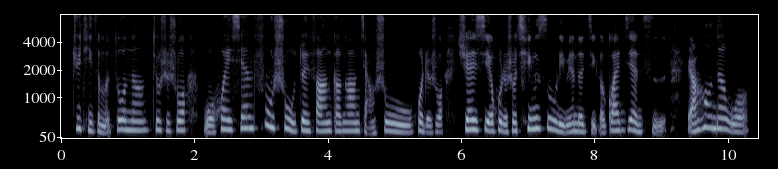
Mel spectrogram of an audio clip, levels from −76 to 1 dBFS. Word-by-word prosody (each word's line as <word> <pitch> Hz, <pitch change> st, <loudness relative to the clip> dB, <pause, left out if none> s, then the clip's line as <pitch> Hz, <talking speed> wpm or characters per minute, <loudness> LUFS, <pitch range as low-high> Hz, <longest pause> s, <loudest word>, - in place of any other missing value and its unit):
具 265 Hz, -, +1 dB
体 220 Hz, -4 st, -3 dB
怎 190 Hz, -2 st, -3 dB
么 155 Hz, -, -1 dB
做 235 Hz, 0 st, +1 dB
呢？ 220 Hz, 0 st, -1 dB
就 230 Hz, 0 st, -2 dB
是 210 Hz, -1 st, -5 dB
说 220 Hz, +2 st, 0 dB, 0.2 s
我 165 Hz, -, +1 dB
会 235 Hz, +5 st, +1 dB
先 270 Hz, +4 st, +1 dB
复 310 Hz, +3 st, 0 dB
述 255 Hz, -5 st, 0 dB
对 205 Hz, +1 st, +2 dB
方 200 Hz, 0 st, +1 dB
刚 200 Hz, -1 st, -1 dB
刚 200 Hz, 0 st, 0 dB
讲 145 Hz, -7 st, -7 dB
述 180 Hz, -3 st, +1 dB
或 195 Hz, +4 st, -1 dB
者 165 Hz, -3 st, -3 dB
说 175 Hz, +1 st, -4 dB, 0.2 s
宣 235 Hz, -1 st, +5 dB
泄， 220 Hz, -3 st, +4 dB
或 205 Hz, +2 st, +1 dB
者 180 Hz, -, 0 dB
说 205 Hz, +4 st, 0 dB
倾 250 Hz, +5 st, +3 dB
诉 255 Hz, -2 st, -1 dB
里 180 Hz, -4 st, +2 dB
面 180 Hz, +3 st, -1 dB
的 185 Hz, -1 st, +2 dB
几 180 Hz, -, -5 dB
个 160 Hz, -, -4 dB
关 210 Hz, +5 st, 0 dB
键 220 Hz, -5 st, 0 dB
词。 185 Hz, -, -7 dB, 0.3 s
然 190 Hz, +3 st, +3 dB
后 280 Hz, +3 st, +1 dB
呢， 260 Hz, -1 st, +2 dB
我 180 Hz, -2 st, -2 dB
210 Hz, 240 characters per minute, -31 LUFS, 190-235 Hz, 0.3 s, 宣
